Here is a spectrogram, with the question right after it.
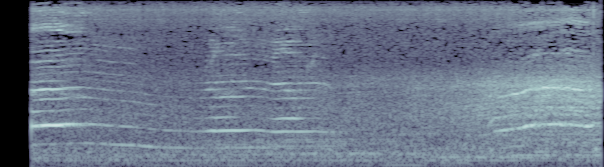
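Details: Street cat meowing: a drawn-out, tonal meow sliding gently downward, then a few shorter, quieter mews and a final rising-falling meow near the end, over low background rumble.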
